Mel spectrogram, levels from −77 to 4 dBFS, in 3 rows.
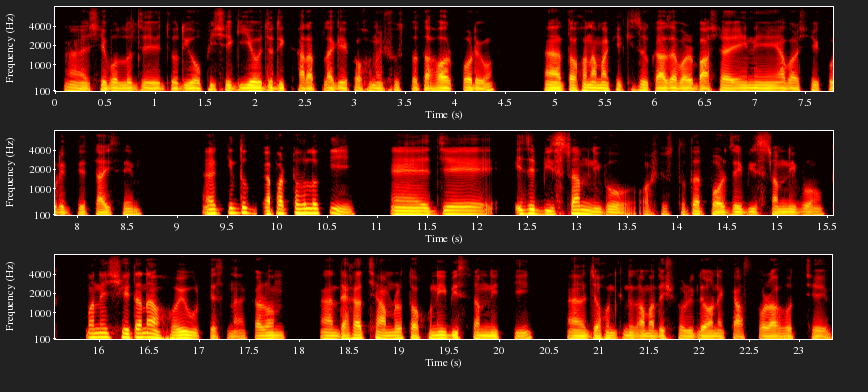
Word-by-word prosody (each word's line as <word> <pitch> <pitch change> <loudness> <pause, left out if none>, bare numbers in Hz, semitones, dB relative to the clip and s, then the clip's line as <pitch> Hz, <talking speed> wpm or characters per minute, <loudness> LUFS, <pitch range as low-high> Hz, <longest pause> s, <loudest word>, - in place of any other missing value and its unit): আ 100 - 0 0.2
সে 100 - -3
বললো 95 0 +1
যে 95 - 0 0.2
যদি 95 0 -2
অফিসে 95 +3 -3
গিয়েও 100 +1 +5
যদি 100 0 +1
খারাপ 95 -1 -1
লাগে 95 0 +1
কখনো 95 0 -1
সুস্থতা 100 -1 -4
হওয়ার 95 -1 +4
পরেও 95 -1 +1 0.6
আ - - +5 0.2
তখন 100 +1 +3
আমাকে 100 +1 +1
কিছু 115 -4 -3
কাজ 100 -1 +3
আবার 95 0 +2
বাসায় 95 +2 +1
এনে 95 0 +2 0.2
আবার 95 0 0
সে 100 - -4
করে 95 0 -1
দিতে 95 - -4
চাইছে। 95 +1 -1 0.8
আ - - +5 0.2
কিন্তু 160 +1 +1 0.2
ব্যাপারটা 140 +6 +2
হলো 155 0 +6
কী? 155 -4 +1 0.6
এ - - +4 0.4
যে 125 -1 +3 0.6
এই - - +3
যে 140 - +7
বিশ্রাম 125 +4 +2
নিব 100 -1 -1 0.4
অসুস্থতার 105 +4 -5
পর্যায়ে 100 0 +1
বিশ্রাম 95 +1 -2
নিব 95 +1 -2 0.6
মানে 145 +1 +3
সেটা 145 0 +3
না 145 - +5
হয়ে 110 +2 +5
উঠতেছে 95 -1 -6
না। - - -6
কারণ 105 +1 +2 0.5
আ - - 0 0.2
দেখা 105 +2 +3
যাচ্ছে 110 - -5
আমরা 110 +2 +2
তখনই 110 +3 +2
বিশ্রাম 105 0 -1
নিচ্ছি 100 0 -3 0.5
আ - - +1 0.2
যখন 105 +1 +2
কিন্তু 105 -2 -2
আমাদের 95 0 -1
শরীরে 95 +1 -1
অনেক 95 -1 -2
কাজ 90 - -3
করা 95 -1 +1
হচ্ছে 95 0 -5
100 Hz, 165 wpm, -21 LUFS, 95-110 Hz, 0.8 s, যে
